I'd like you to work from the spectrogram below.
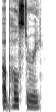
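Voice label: "upholstery", British English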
